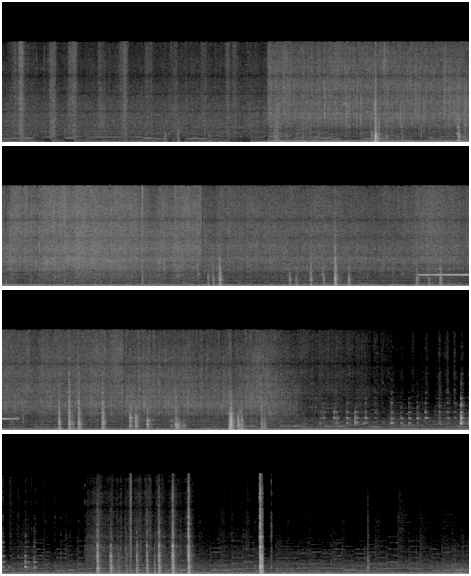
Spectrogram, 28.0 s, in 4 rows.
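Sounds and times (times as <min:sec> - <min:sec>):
food sizzling in a frying pan: 0:00.0 - 0:20.9
short steady beep: 0:13.2 - 0:14.3.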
